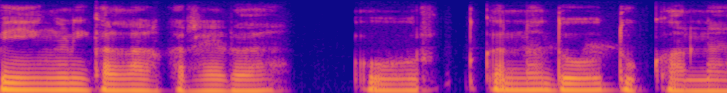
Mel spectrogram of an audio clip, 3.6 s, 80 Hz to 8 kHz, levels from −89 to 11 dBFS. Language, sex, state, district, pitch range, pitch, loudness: Marwari, female, Rajasthan, Nagaur, 140-155 Hz, 150 Hz, -19 LUFS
